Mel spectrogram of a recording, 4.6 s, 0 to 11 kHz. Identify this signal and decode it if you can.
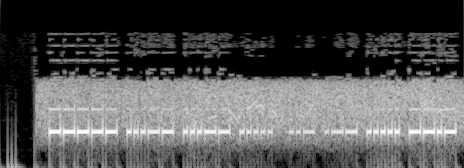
Morse code, heard as a keyed tone, about 35 wpm, 590 Hz, with radio noise. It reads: 0335 UW5Q
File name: wae / cw advanced / py2na cw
